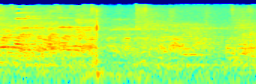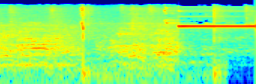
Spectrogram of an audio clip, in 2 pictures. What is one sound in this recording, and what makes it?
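Two men talk calmly with each other in a large echoing hall.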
